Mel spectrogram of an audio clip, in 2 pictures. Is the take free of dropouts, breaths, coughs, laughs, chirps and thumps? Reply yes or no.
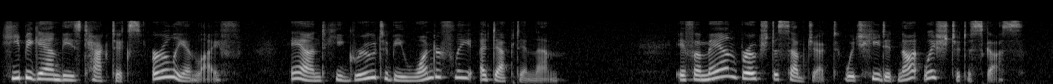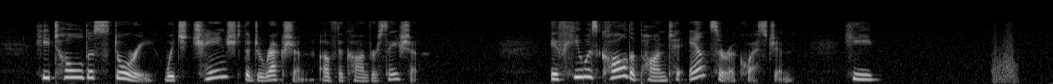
no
